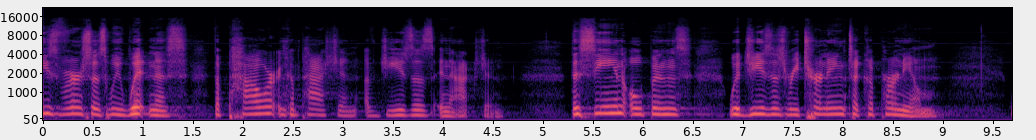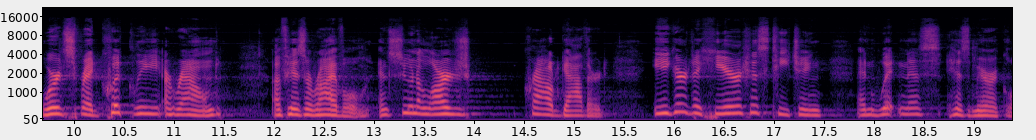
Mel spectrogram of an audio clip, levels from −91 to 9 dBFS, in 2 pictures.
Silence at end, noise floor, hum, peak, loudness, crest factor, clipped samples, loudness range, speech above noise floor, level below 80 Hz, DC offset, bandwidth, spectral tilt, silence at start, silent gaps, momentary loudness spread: 0 s; -60 dBFS; none; -8 dBFS; -29 LUFS; 22 dB; under 0.1%; 5 LU; 31 dB; -66 dBFS; under 0.1%; 15 kHz; -4.5 dB/octave; 0 s; none; 15 LU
